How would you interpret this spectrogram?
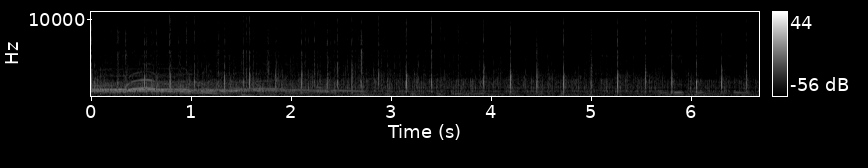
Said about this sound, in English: Now, how about another round of applause for Moti Sikwa and the amazing hoop dance?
